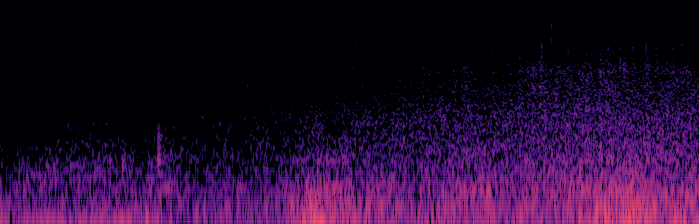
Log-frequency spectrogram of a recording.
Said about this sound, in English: Let's imagine it's a rainy day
